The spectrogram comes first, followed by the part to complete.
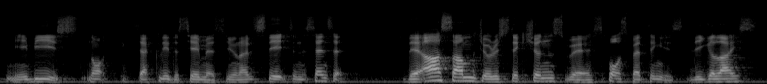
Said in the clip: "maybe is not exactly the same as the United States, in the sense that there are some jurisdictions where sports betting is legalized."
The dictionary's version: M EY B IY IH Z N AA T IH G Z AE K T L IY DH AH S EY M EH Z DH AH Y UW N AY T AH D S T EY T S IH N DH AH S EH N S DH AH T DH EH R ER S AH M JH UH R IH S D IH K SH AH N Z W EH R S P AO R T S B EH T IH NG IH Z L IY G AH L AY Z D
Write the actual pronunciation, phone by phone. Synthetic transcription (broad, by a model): M EY B IY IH S N AA T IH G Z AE K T L IY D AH S EY M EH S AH Y UW N AY T AH D S T EY T S IH N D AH S EH N S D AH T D EH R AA S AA M JH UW R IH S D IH K SH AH N S W EH S P AO T S B EH T IH NG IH S L IY G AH L AY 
